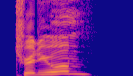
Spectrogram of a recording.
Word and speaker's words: Triduum: Into the Triduum. Is that how you say it? – The Triduum? Triduum. – Triduum? – There you go.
